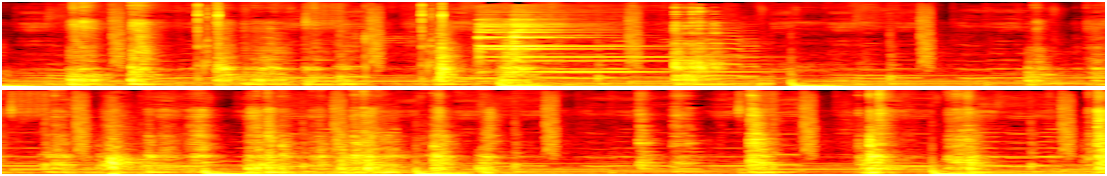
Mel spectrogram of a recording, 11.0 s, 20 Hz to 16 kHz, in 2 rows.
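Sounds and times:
music with steady beat: 0.0 - 11.0
ringing bell chime: 2.4 - 3.8.

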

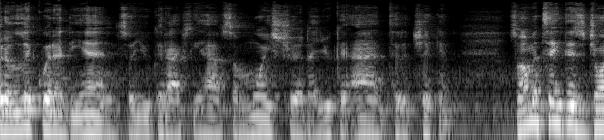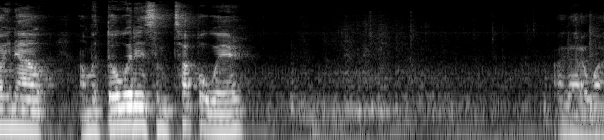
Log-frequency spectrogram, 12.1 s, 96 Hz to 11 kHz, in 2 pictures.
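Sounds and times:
faint steady low hum: 0.0 - 12.0
tray sliding out of oven: 9.0 - 10.5.

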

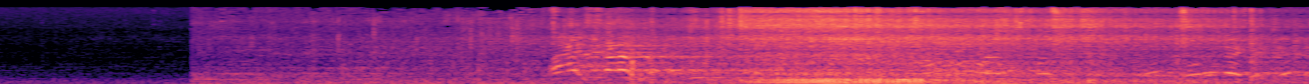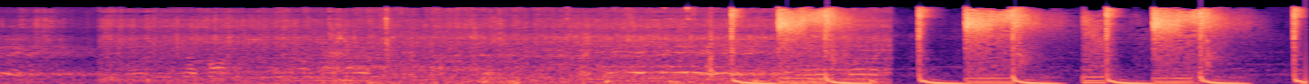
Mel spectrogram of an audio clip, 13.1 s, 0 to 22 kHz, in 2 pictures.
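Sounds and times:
people talking: 2.8 - 11.1
car engine revving: 3.5 - 9.6.

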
